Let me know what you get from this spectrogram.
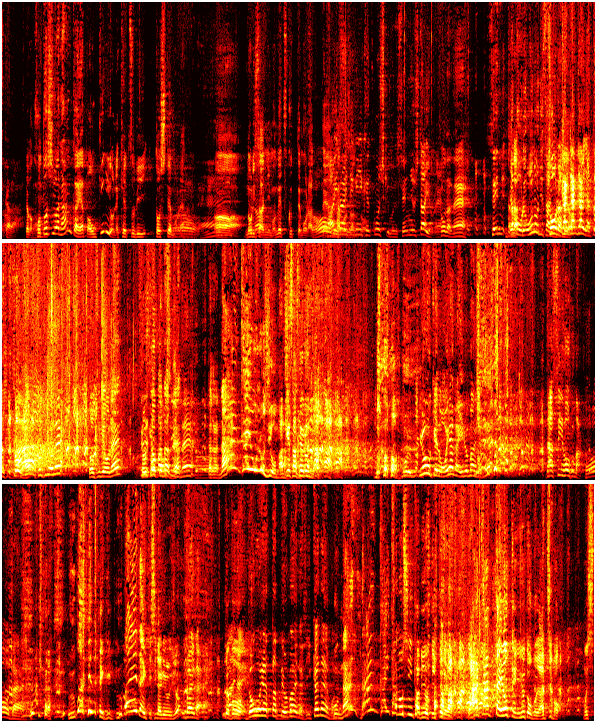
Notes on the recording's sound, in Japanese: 大千秋楽の大阪公演後に公開収録を開催しちゃいました！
